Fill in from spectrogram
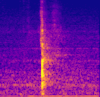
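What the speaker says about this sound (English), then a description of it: "I'm just going to follow the lines of the onion, making slices." A single knife stroke slices through a large onion on a cutting board, one sharp, quiet chop standing out against a faint steady hum.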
